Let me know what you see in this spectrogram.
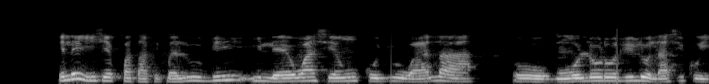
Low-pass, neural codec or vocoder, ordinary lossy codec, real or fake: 5.4 kHz; none; AAC, 32 kbps; real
